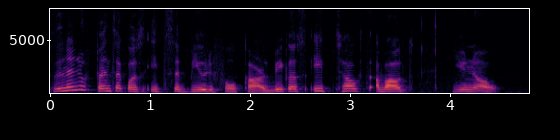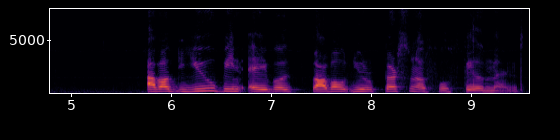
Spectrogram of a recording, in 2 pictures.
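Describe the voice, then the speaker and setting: Tarot reader, woman, slow unhurried delivery, voice going hoarse, halting as she searches for words mid-reading. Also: mid-range voice. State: losing her voice. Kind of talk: live-stream tarot reading, chatting with viewers.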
